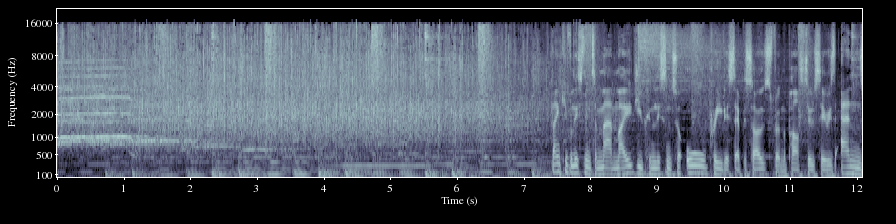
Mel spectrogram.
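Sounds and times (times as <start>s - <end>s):
audience applause: 0.0s - 8.4s
speech: 7.4s - 12.0s.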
